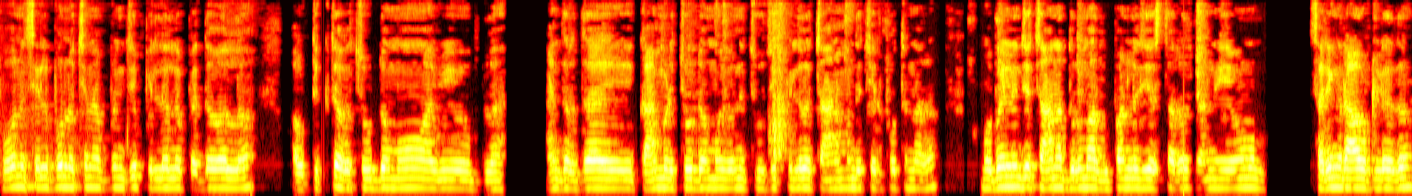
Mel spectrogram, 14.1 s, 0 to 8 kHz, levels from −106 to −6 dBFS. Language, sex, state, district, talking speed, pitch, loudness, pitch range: Telugu, male, Karnataka, Bellary, 125 wpm, 140 Hz, -18 LUFS, 135-145 Hz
